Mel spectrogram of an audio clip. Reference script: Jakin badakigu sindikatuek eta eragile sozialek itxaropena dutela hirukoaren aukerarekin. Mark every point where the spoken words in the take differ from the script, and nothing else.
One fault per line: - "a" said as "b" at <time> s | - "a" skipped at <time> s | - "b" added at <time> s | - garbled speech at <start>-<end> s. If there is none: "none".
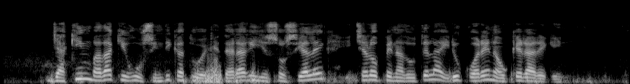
none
